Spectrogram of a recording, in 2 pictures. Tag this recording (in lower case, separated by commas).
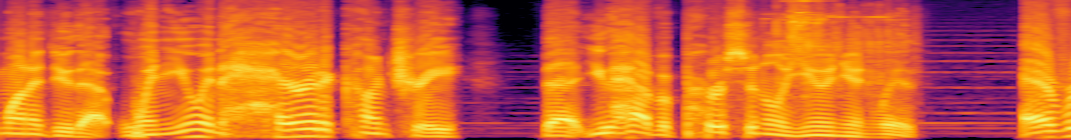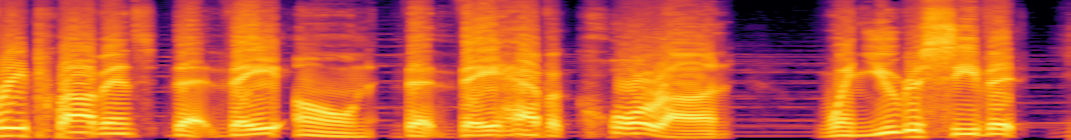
music, speech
